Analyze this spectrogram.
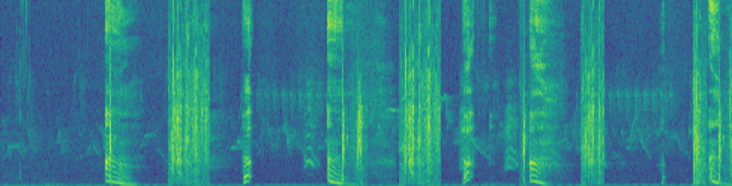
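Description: A hatchet chops into dry wood.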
